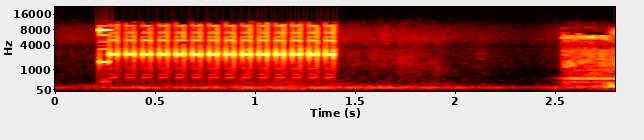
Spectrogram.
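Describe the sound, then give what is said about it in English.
A telephone rings after a number is dialled, one rapid, bright, pulsing trill lasting just over a second, then quiet. “All right, let's dial his number.”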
